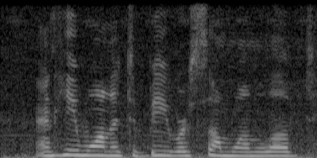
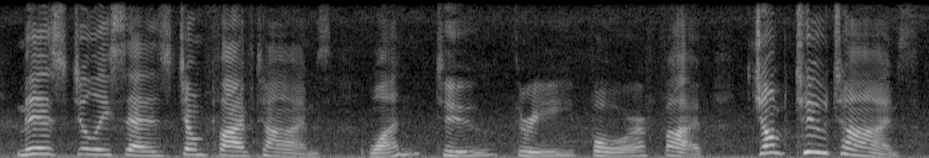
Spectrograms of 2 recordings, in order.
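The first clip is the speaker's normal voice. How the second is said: higher, bouncy game-caller voice; game leader; 5 semitones higher, 3 dB louder than usual. Acted. Miss Julie calling commands to children, playful. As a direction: keep the kids guessing. Leads Simon Says game.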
